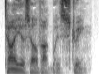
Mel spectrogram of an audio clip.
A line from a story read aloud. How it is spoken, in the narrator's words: the man answered sullenly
